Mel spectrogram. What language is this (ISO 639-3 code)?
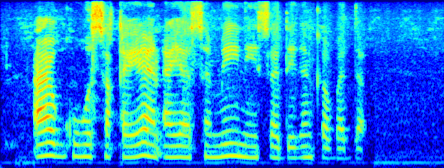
som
